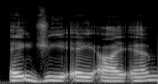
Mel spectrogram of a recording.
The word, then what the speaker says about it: again: Reign family we have a-g-a-i-n which is pronounced again and a g a i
